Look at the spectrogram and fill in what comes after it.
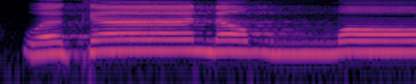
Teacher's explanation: dibunyikan secara tafkhim karena huruf sebelumnya berbaris fathah maka dibacanya tebal · alif lam menghadapi huruf Syamsiyah yaitu lam maka alif lam tidak kita baca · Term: alif lam syamsiyah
